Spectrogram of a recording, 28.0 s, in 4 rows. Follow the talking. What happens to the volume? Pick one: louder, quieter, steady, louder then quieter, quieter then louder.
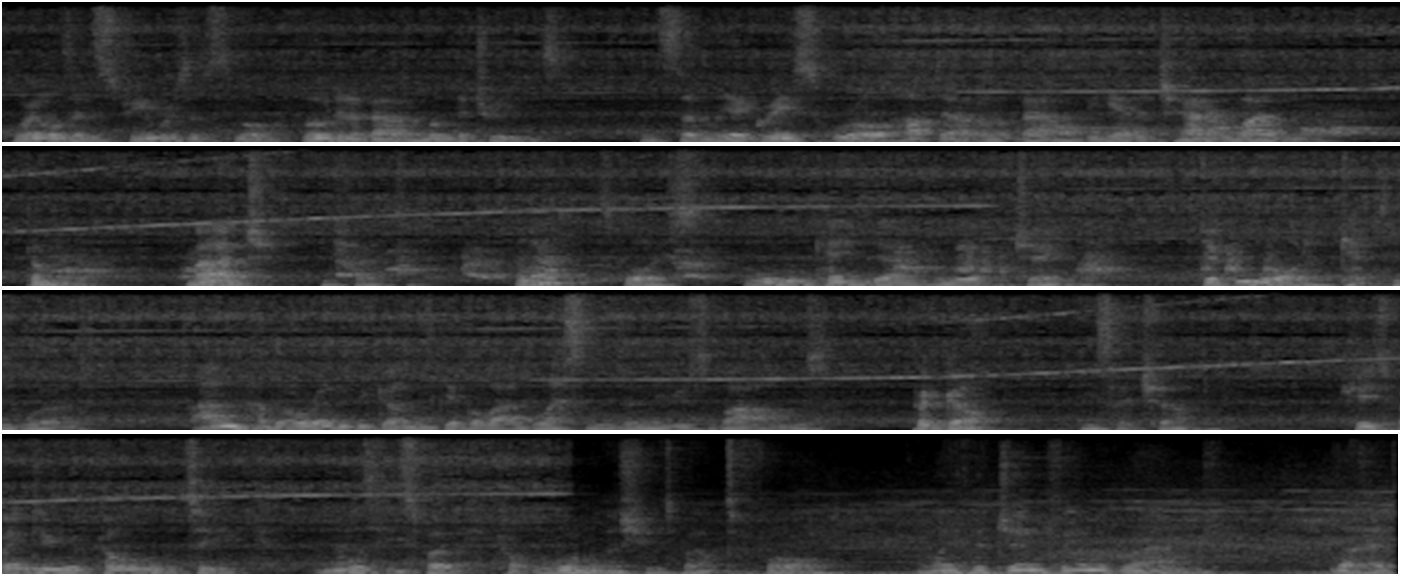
steady.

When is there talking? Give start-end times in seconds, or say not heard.
0.0-27.9.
